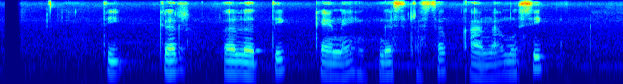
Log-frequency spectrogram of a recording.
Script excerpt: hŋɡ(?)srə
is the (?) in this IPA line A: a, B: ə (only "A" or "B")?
B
